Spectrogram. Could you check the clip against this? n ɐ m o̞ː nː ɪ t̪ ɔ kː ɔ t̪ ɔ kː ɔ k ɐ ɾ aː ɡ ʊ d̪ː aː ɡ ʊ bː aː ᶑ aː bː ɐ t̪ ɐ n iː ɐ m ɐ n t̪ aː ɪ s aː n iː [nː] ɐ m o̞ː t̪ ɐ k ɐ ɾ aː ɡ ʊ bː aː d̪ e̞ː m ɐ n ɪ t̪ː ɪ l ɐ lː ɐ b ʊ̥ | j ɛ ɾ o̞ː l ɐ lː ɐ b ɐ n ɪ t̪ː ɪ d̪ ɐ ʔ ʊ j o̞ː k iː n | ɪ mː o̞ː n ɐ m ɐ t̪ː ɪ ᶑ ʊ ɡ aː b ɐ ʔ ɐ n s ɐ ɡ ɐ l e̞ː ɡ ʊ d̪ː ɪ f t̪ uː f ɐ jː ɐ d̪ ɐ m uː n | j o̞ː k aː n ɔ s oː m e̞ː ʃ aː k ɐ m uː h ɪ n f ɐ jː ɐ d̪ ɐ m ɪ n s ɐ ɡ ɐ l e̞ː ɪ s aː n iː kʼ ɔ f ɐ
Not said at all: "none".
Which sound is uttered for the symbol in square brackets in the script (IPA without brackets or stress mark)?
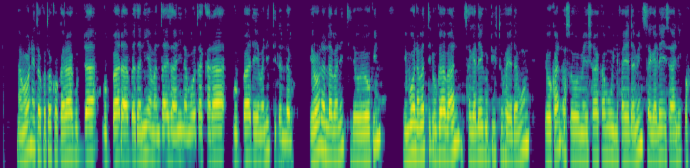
n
